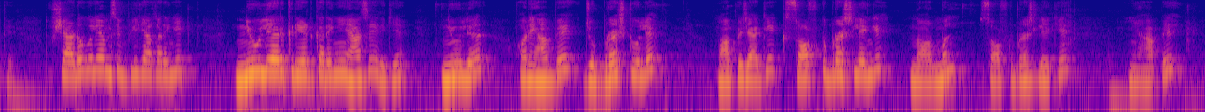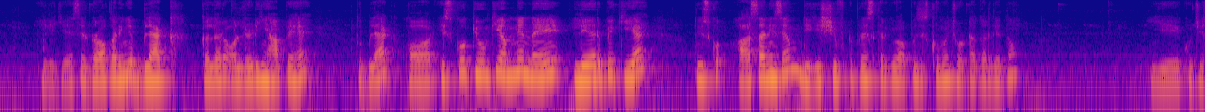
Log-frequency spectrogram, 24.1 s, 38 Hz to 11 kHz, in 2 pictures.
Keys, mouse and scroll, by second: 1.4 click, 3.8 typing, 4.3 click, 5.9 right click, 6.6 click, 7.2 right click, 8.5 click, 9.6 click, 10.6-11.4 scroll down 1, 11.8-12.4 typing, 12.9-18.1 drag, 18.2 click, 20.2-22.6 shift+drag, 22.6 shift+click, 23.7-24.1 shift+drag.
